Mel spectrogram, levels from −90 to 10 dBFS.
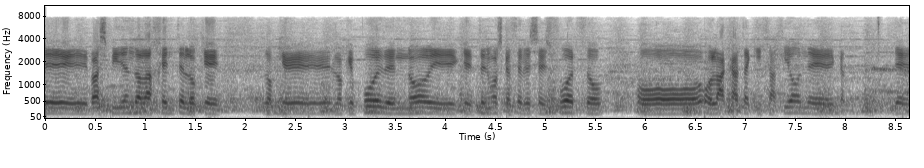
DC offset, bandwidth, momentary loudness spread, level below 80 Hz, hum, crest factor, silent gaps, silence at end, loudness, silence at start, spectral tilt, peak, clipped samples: under 0.1%; 8.2 kHz; 8 LU; -66 dBFS; none; 14 dB; none; 0 s; -16 LUFS; 0 s; -2.5 dB/octave; -2 dBFS; under 0.1%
